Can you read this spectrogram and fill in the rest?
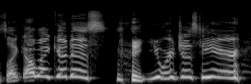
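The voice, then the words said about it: Imitates an excited stadium crowd. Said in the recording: “great impression ... A great impression of the entire stadium full of fans.”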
